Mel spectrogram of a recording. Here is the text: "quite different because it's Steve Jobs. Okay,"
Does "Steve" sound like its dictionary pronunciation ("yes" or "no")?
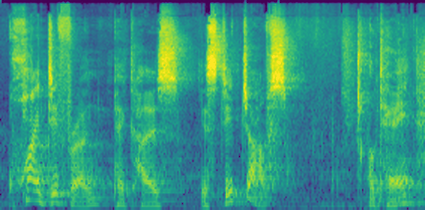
no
